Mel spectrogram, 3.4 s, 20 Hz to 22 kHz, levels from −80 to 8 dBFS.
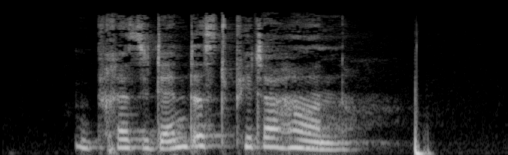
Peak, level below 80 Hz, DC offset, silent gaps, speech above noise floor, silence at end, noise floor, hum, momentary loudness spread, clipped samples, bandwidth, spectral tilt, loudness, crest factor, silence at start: -2 dBFS; -30 dBFS; under 0.1%; none; 37 dB; 0.5 s; -53 dBFS; none; 13 LU; under 0.1%; 16 kHz; -4 dB/octave; -17 LUFS; 16 dB; 0.5 s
